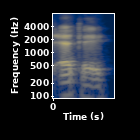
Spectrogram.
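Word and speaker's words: ate: next week Milo cool yes okay so it's pronounced at a and what does that mean what does a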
